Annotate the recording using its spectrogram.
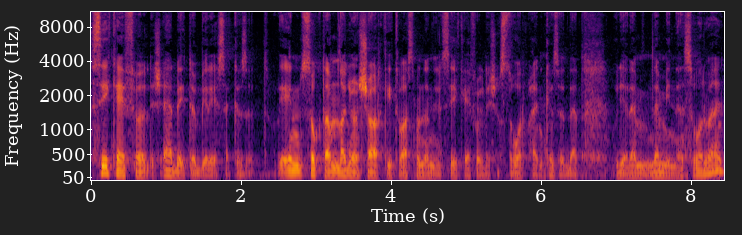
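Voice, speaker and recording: Vocal fry runs through this man's voice. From Transylvania, Romania (Hungarian diaspora area). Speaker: radio journalist and podcaster. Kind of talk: interview conversation.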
